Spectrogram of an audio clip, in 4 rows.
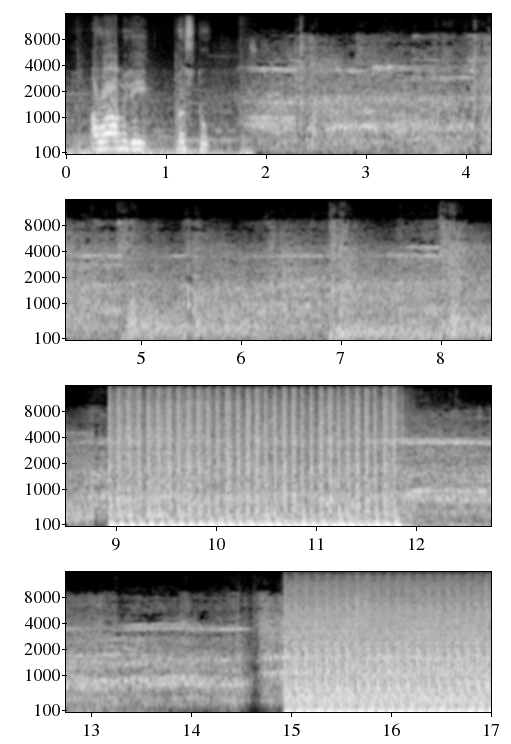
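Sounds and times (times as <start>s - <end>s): rapid automatic gunfire: 8.9s - 12.1s, 14.9s - 17.0s.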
